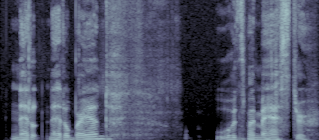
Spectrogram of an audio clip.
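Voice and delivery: high tearful stammer. Acted. Homunculus confessing to Ben, tearful stammer. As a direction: force the name out haltingly. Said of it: "stammered the homunculus".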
